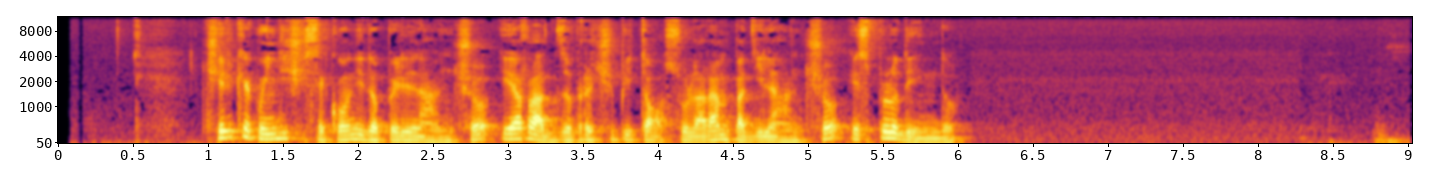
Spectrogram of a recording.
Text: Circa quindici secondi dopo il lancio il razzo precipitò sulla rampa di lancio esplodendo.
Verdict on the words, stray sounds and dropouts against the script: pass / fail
pass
